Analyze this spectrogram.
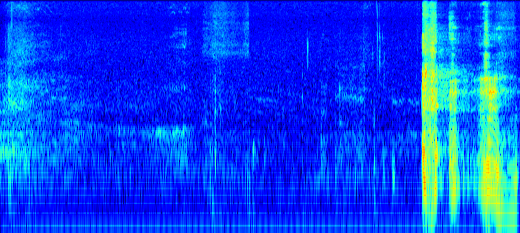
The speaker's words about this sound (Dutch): Ik moet even, even, even goed hoesten hoor. ja. Ik denk dat die kikker nou weg is.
